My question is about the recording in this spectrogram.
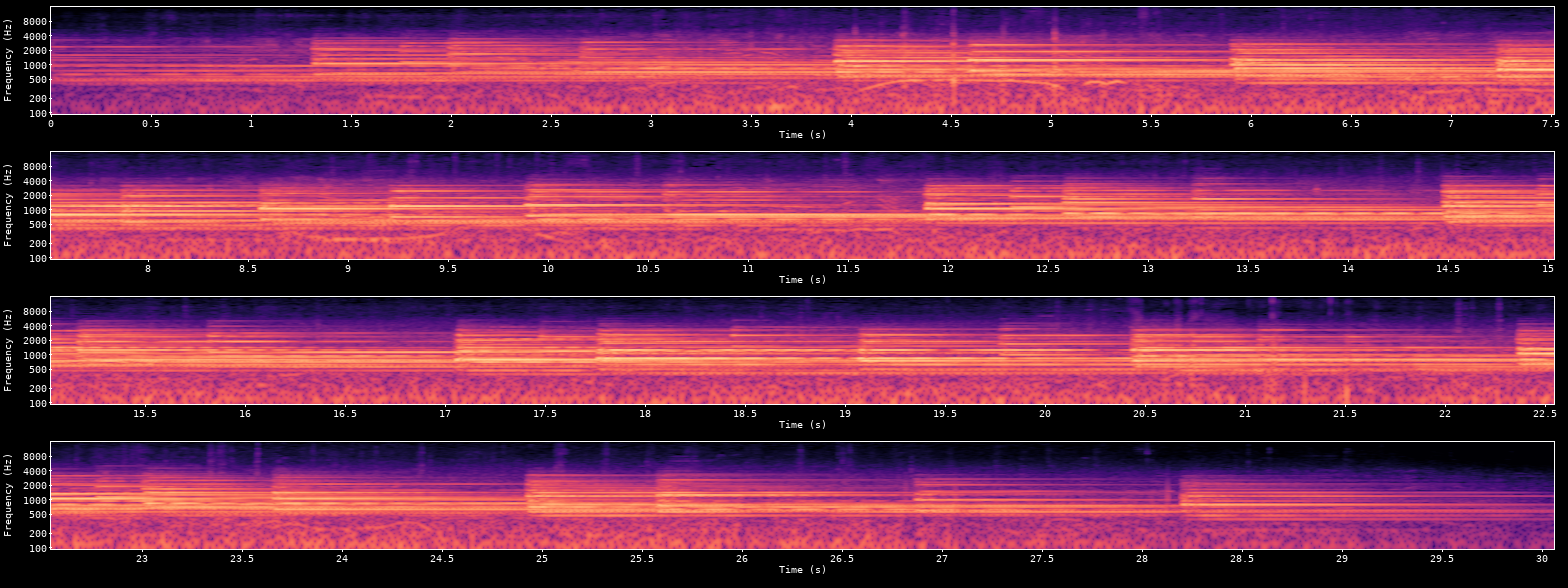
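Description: Delacorte Music Clock's bells playing a tune, a steady run of struck, ringing notes, over faint crowd noise. The sound fades out near the end.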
